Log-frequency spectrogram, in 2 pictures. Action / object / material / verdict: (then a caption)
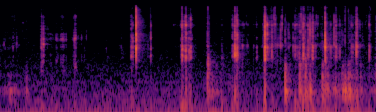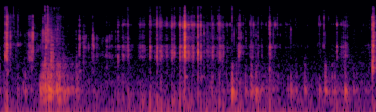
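scrape / soap bar / soap / none. A utility knife blade shaves the bumps off a dry, palm-sized, solid orange massage soap bar held in the hand and scrapes its surface into flakes. The result is a quiet series of crisp, dry crunches and short scrapes with a bright, high edge. Each cut stops almost instantly, with no ring.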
